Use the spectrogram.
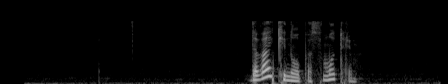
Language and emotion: Russian, positive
